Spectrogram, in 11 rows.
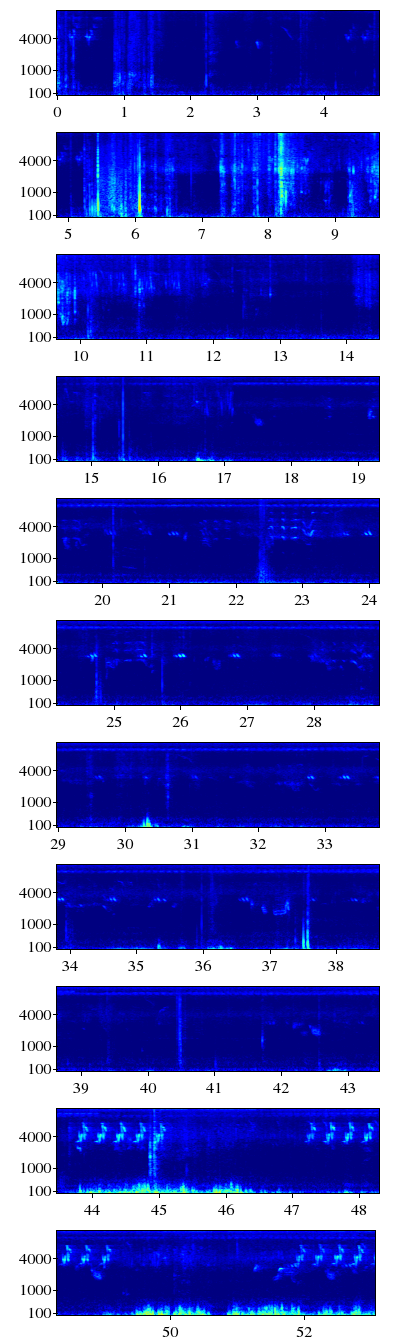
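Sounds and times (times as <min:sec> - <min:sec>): bird chirping: 0:14.6 - 0:39.4, 0:41.7 - 0:53.0.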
